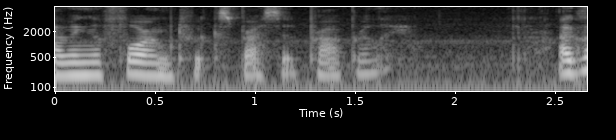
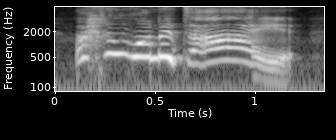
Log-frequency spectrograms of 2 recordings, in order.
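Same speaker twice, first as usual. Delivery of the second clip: terrified cry; 14 dB louder than usual. A narrator's reading. Carl terrified.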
